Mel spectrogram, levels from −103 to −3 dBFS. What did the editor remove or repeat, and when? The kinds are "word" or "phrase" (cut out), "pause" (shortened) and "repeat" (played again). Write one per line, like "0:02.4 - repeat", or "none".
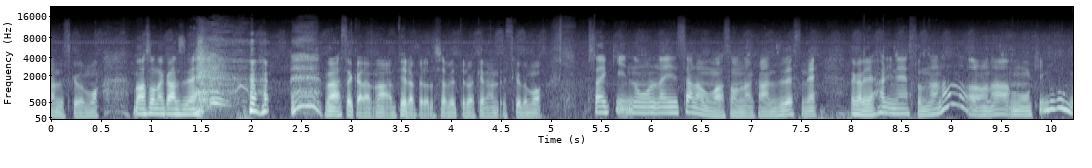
0:05.3 - phrase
